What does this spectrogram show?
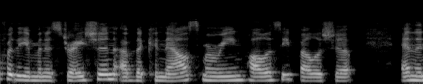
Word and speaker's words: Knauss: Today, she will be speaking about the Sea Grant Knaus Fellowship, pronounced with the K. The fellowship is named after John A. Knaus, whose dedication led to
